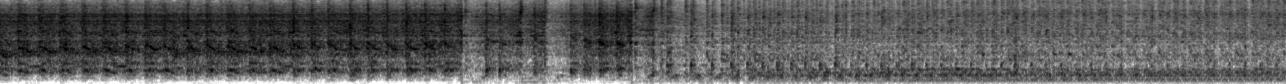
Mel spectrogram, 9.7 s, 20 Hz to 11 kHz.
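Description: Chevrolet Avalanche V8 engine cranking on the starter, then catching about four seconds in and settling into a steady idle. This is the first start after the cylinder heads were replaced with remanufactured ones.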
